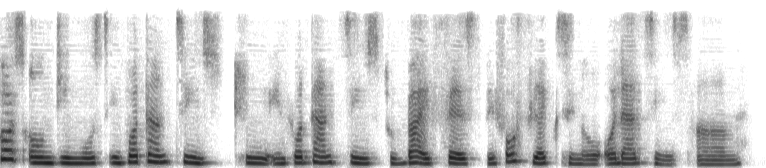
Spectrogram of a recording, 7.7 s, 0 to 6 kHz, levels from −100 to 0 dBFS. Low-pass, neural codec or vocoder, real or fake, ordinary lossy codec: 5.4 kHz; codec, 16 kHz, 1.1 kbps, Voila-Tokenizer; fake; AAC, 32 kbps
